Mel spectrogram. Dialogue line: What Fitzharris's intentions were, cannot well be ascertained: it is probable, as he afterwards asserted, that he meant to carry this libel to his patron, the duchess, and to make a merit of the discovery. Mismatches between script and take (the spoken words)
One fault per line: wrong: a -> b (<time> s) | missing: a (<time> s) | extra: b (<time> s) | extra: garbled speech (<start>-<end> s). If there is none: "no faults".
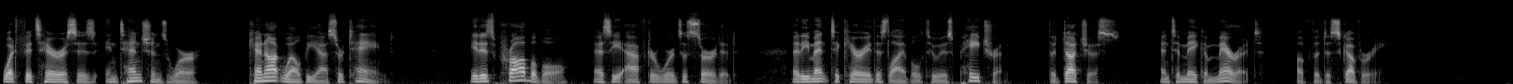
no faults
